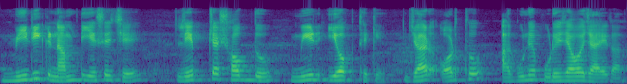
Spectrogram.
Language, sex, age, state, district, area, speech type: Bengali, male, 45-60, West Bengal, Nadia, rural, read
